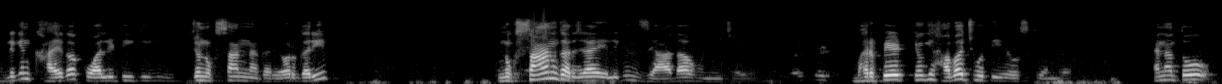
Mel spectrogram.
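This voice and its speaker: Earnestly teaching a class, this spiritual teacher keeps returning to key points for emphasis and puts questions to the audience. The voice is medium-pitched, and the recording quality is poor.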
